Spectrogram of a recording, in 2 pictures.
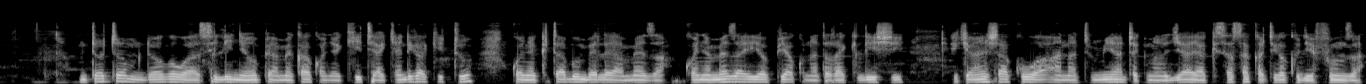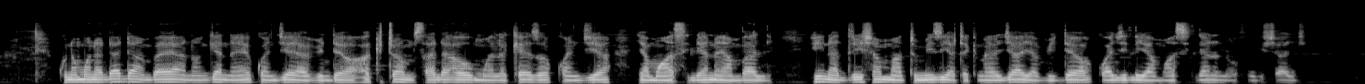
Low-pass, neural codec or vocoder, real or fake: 7.2 kHz; none; real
